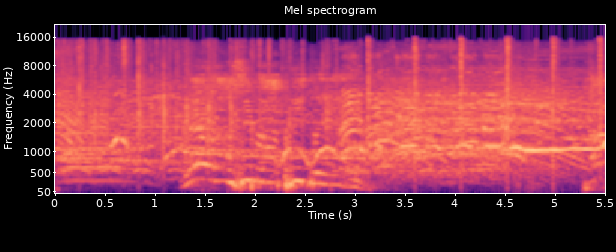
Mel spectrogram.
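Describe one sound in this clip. A crowd of women sings and cheers loudly.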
